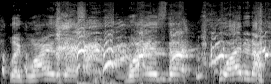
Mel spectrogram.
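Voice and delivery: loud, laughing, high-pitched outcry; laughing shout. Real, not acted. Laughing protest.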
